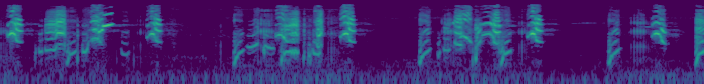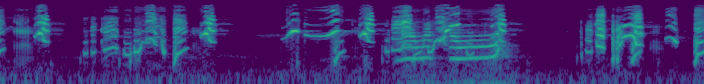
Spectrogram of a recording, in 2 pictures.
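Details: Ringneck parrot giving a rapid series of harsh, shrill screeching notes in short bursts separated by brief pauses, with a few lower, more tonal squawks near the end; no other sounds.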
